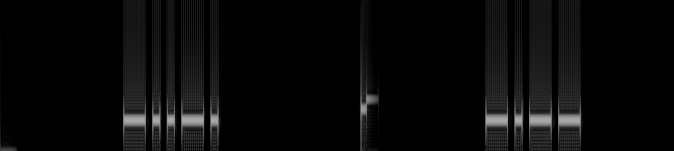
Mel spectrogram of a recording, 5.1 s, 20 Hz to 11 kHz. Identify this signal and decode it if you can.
Morse code, heard as a keyed tone, about 22 wpm, 700 Hz. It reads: / Y
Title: Single Character (Letter:Number:Punctuation:Prosign) Alt 22wpm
